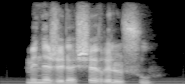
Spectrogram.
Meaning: to run with the hare and hunt with the hounds; to keep both parties sweet; to tread a fine line
- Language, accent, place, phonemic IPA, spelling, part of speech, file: French, France, Lyon, /me.na.ʒe la ʃɛvʁ e l(ə) ʃu/, ménager la chèvre et le chou, verb, LL-Q150 (fra)-ménager la chèvre et le chou.wav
